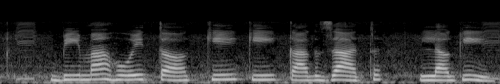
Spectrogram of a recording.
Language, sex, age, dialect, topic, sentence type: Magahi, female, 25-30, Western, banking, question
